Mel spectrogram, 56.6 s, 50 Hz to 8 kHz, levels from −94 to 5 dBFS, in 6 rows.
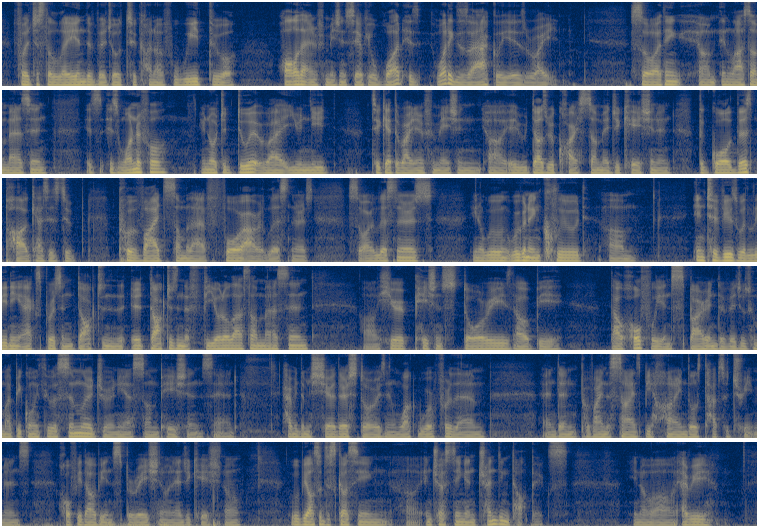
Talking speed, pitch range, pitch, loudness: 165 wpm, 90-100 Hz, 95 Hz, -28 LUFS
